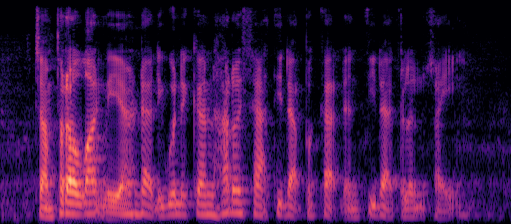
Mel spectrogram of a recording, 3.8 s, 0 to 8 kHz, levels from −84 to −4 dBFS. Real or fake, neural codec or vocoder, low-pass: fake; codec, 24 kHz, 0.9 kbps, WavTokenizer, small release; 7.2 kHz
